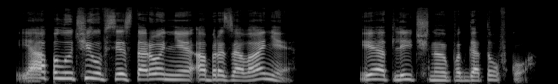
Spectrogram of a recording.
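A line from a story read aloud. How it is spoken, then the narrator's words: Suddenly gloomy voice. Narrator (Russian): резко помрачневшим голосом сообщил он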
